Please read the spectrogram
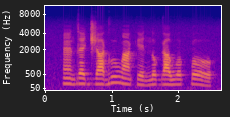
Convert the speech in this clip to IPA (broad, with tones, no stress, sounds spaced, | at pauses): ɛ̃˧ d ɛ˧ d͡ʒ a˧ ɡ u˦ w ã˧ k e˨ n o˧ ɡ a˧ w o˦ k͡p o˦˨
